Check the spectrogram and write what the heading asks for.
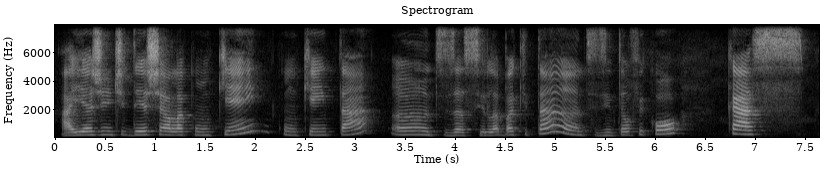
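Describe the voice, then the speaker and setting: Brazilian woman teacher, higher voice, stretches syllables for small kids. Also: animated, darkish tone. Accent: Brazilian Portuguese. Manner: slow, drawn-out syllables, coaxing questions to children. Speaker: primary school teacher. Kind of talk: online lesson for young children.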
